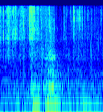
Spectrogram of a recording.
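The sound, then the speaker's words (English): Crisp crackling and crunching, recorded with a phone held close, as flaky baklava phyllo is pierced right down the middle, a dense burst of brittle snaps lasting about a second with no voices over it. “I want to get the crunchy noises.”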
